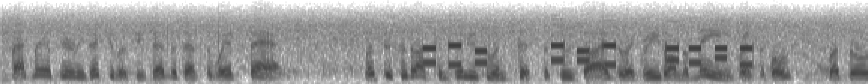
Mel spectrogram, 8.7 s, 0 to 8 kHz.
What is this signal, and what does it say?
DTMF, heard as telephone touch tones, dialled by hand, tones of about 120 ms. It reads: 534 973 8502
